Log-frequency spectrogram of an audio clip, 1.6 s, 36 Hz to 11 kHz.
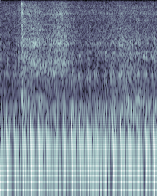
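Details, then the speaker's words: Single-cylinder motorcycle just started after repair (new spark plug cap, stock carb replaced with a 28mm one as it was misfiring): quiet, quick, even idle thumping about ten beats a second with no missed beats; healthy. "Medyo mas tahimik siya kumpara sa mga may ingay na motor talaga. Tahimik naman as in. Bago na rin yung carb."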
